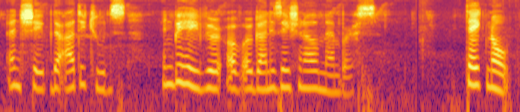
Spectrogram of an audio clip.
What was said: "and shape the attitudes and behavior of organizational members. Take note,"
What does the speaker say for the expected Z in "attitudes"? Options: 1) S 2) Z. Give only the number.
1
